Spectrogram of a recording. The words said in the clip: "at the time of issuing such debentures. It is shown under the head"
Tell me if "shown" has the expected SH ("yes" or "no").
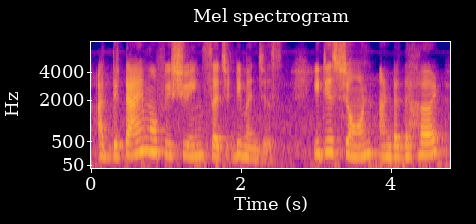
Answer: yes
